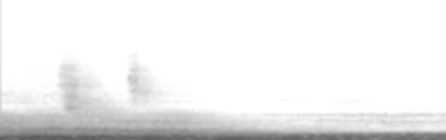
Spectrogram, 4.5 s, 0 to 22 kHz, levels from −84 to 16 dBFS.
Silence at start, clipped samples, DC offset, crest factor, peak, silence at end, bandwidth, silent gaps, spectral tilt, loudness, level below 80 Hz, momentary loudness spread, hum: 0 s; under 0.1%; under 0.1%; 14 dB; -8 dBFS; 0 s; 9.4 kHz; none; -8.5 dB/octave; -23 LUFS; -58 dBFS; 7 LU; none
